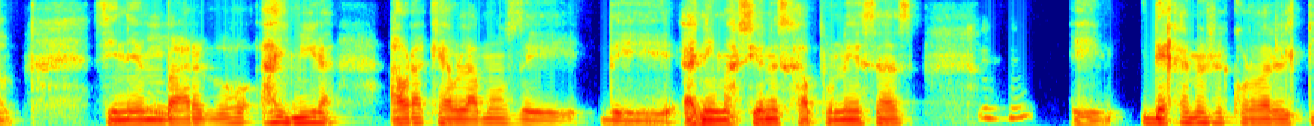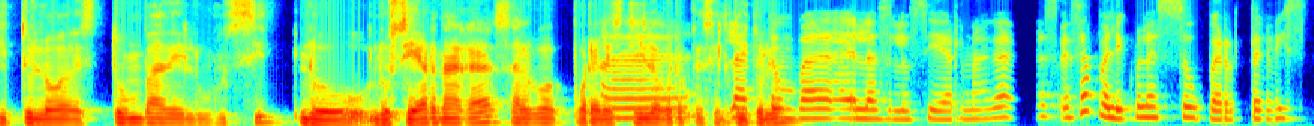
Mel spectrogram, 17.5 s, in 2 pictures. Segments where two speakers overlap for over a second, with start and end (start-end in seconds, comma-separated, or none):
12.8-14.1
